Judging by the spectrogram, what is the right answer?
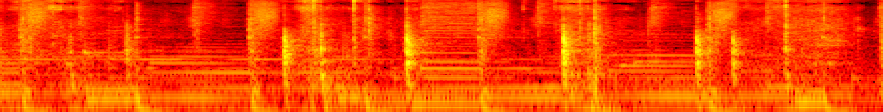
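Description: A knife cuts seasoned cornbread into cubes on a board, a series of soft, dull thunks at an uneven pace, heard close over steady background music.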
